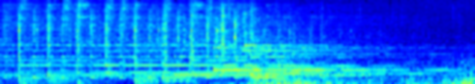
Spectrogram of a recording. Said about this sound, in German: Heute regnet es, aber hier haben Sie einen wunderbaren Blick auf den Kristallo.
